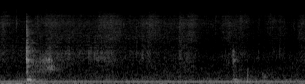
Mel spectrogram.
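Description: Creamy enchilada filling stirred in a pan on a hot stove, with a soft steady sizzle and a couple of brief spoon scrapes against the pan, quiet and close.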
